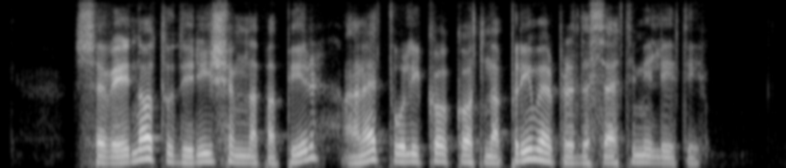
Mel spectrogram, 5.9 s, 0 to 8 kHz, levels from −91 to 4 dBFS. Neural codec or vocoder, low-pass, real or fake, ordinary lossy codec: codec, 16 kHz, 6 kbps, DAC; none; fake; none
